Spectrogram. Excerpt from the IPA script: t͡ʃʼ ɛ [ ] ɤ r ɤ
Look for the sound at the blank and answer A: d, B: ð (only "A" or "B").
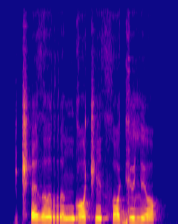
B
